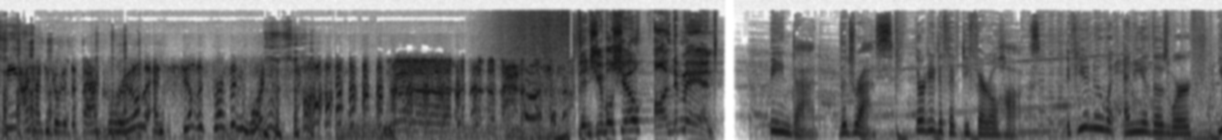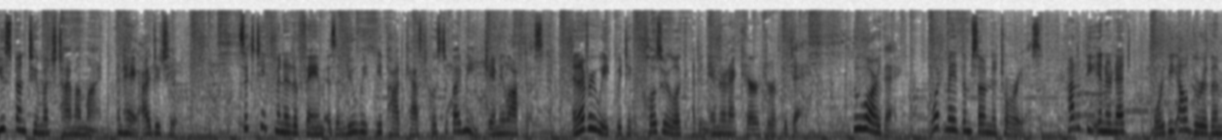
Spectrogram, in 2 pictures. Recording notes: phone prank style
